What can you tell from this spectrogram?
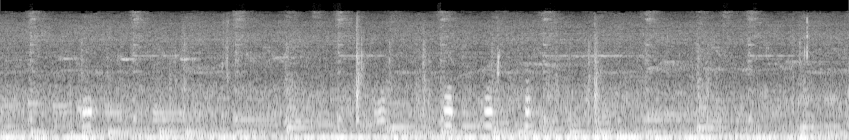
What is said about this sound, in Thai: นี่เราอยู่ข้างคอกไก่ นี่ไงไก่ในตะกร้านี่ไง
